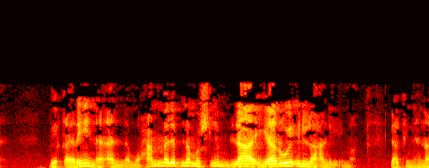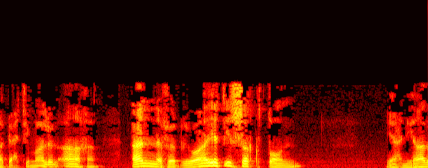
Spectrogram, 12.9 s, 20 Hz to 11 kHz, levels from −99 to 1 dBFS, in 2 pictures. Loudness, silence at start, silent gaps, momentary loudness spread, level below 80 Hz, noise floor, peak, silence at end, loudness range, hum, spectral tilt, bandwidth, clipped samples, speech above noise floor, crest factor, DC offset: -21 LUFS; 0.75 s; none; 17 LU; -60 dBFS; -61 dBFS; -2 dBFS; 0 s; 8 LU; none; -10 dB/octave; 5.8 kHz; under 0.1%; 41 dB; 20 dB; under 0.1%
